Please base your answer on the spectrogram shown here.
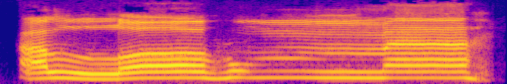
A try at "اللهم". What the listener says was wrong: আল্লাহুম্মা, মা টান দিয়ে যাবে না ।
